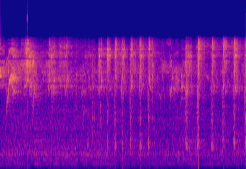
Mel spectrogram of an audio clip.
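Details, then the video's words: Asian pied starling (jalak suren) giving a harsh, grating chatter: dense noisy high-pitched bursts repeated several times per second, with a few clearer squeaky notes near the start. "Jelek Banget Suaranya Neeh (Jalak Suren)"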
